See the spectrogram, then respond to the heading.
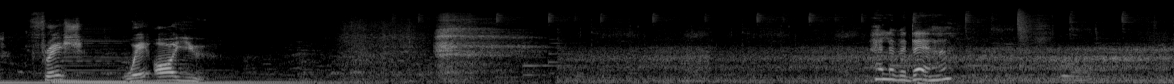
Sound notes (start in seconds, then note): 4.5 Xander sighs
